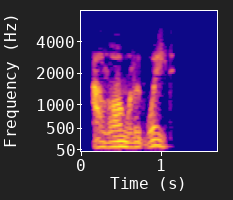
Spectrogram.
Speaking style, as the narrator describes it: Malcolm whispered

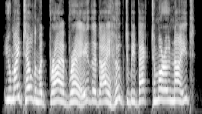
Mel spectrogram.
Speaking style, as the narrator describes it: cried Phelps

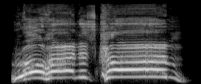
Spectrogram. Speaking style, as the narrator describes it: Captains were shouting

